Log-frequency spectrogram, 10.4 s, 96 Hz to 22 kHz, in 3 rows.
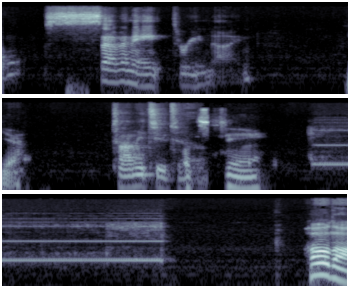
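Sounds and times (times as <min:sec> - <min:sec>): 
speech: 0:00.4 - 0:02.4, 0:04.6 - 0:06.1, 0:10.0 - 0:10.3
telephone ringing with a sustained electronic ring tone: 0:06.6 - 0:08.6.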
